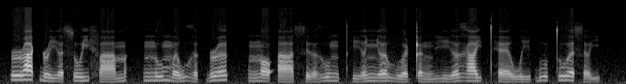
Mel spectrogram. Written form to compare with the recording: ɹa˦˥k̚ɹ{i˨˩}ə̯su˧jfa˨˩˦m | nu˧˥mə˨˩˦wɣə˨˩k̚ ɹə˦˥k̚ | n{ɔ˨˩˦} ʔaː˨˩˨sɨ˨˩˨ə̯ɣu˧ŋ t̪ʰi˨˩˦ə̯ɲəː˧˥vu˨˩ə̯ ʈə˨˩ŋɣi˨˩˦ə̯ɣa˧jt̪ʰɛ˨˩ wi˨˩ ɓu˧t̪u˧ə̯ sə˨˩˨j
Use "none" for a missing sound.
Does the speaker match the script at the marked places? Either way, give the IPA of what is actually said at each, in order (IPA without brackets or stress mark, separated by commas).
i˨˩, ɔ˨˩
